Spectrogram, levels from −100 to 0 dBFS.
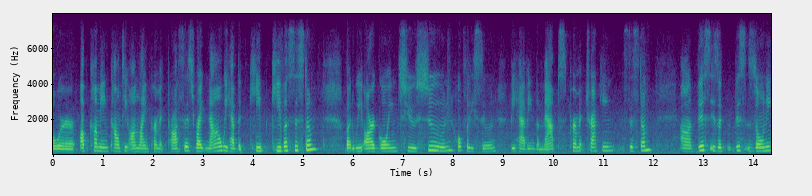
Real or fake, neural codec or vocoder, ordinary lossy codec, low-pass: fake; vocoder, 44.1 kHz, 80 mel bands, Vocos; Opus, 24 kbps; 7.2 kHz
